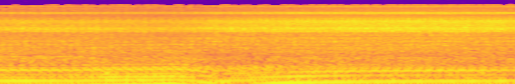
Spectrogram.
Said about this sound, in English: I think now I wanna try and start the truck and see if we still hear the noise.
